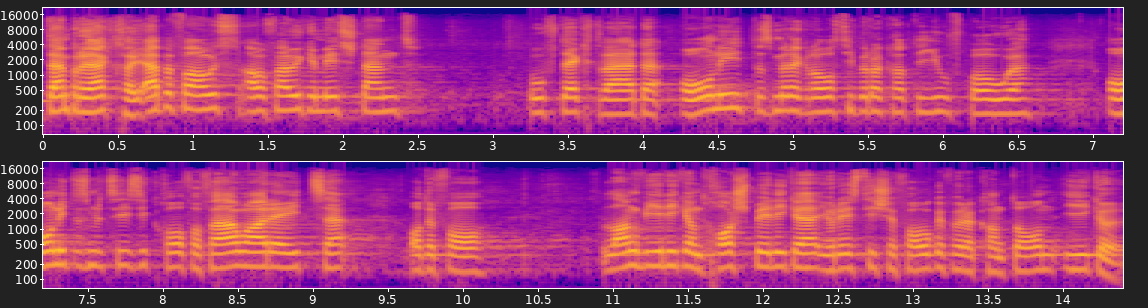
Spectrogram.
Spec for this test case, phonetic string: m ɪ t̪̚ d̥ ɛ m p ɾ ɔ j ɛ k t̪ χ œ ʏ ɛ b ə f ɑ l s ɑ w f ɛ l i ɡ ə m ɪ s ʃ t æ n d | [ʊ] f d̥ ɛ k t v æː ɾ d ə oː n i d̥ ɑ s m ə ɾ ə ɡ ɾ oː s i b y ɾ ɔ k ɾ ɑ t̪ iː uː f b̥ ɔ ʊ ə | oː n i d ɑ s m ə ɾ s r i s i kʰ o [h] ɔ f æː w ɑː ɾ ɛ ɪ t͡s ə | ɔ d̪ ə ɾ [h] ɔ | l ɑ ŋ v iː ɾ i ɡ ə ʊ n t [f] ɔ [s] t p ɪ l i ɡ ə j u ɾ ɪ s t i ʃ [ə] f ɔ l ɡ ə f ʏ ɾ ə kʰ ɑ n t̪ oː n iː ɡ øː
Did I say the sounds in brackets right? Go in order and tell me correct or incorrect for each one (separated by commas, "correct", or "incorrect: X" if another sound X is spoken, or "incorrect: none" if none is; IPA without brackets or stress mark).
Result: incorrect: u, incorrect: f, incorrect: f, incorrect: χ, incorrect: ʃ, correct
